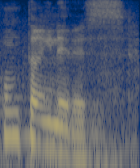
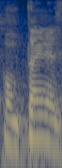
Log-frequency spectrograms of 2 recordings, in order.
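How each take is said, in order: First: It is said the Portuguese way, ending in -eres. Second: It is said the English way, ending in -ers. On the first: The speaker calls it right. "No português é containers" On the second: The speaker calls it wrong. "containers do inglês, erra"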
